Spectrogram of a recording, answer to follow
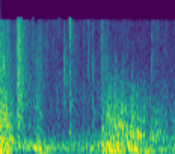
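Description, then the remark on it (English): A loud thunder crash that rolls on as a heavy, sustained rumble with a couple of sharp cracks near the start, all under a steady hiss. No one speaks. “All the candles blow out, and a terrifying specter is outlined in lightning.”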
